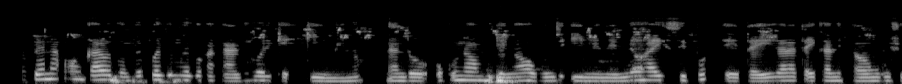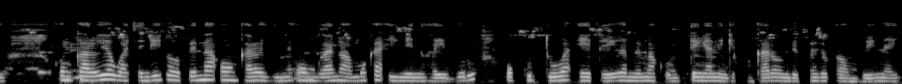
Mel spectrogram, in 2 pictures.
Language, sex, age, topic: Oshiwambo, female, 18-24, agriculture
